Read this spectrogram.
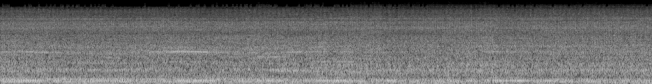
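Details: Mazda RX-7 rotary, failed annual inspection with very high CO (2.70): low idle with uneven lumpy beat and occasional stumbles; misfire worst with slight throttle; no oil pressure shown, no leaks; ignition leads already measured; misfiring at idle, cause unknown.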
